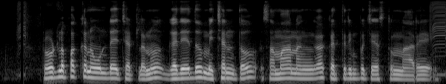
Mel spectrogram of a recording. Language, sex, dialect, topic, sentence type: Telugu, male, Southern, agriculture, statement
